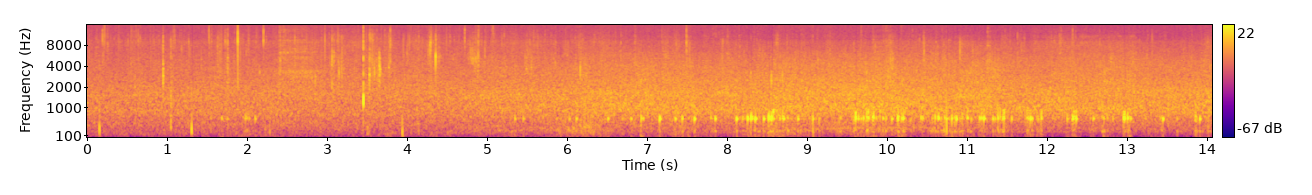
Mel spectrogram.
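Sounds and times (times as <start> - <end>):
steady rain: 0.0 - 14.0
water drops plopping: 5.0 - 14.0.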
